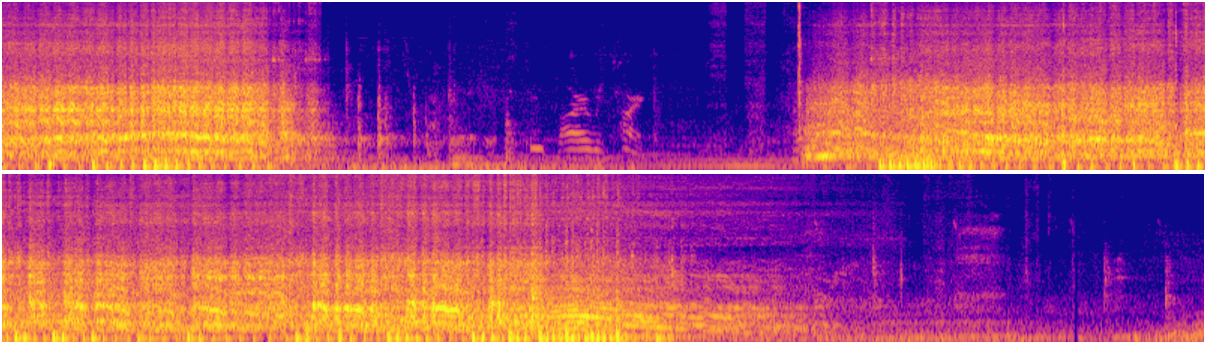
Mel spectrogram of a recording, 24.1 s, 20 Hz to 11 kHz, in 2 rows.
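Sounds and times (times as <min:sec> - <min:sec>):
tractor engine cranking and running rough: 0:00.0 - 0:05.0, 0:07.9 - 0:21.5.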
